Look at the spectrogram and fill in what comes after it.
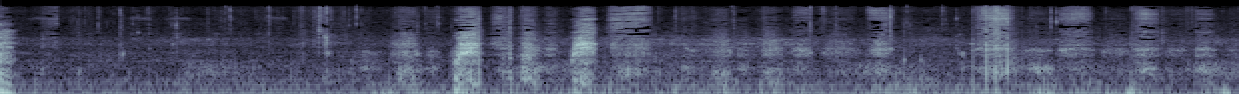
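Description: A person eating, with irregular wet chewing and lip-smacking sounds and a few sharper clicks.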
